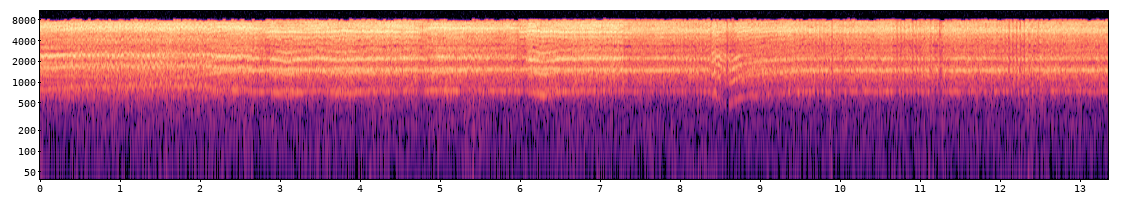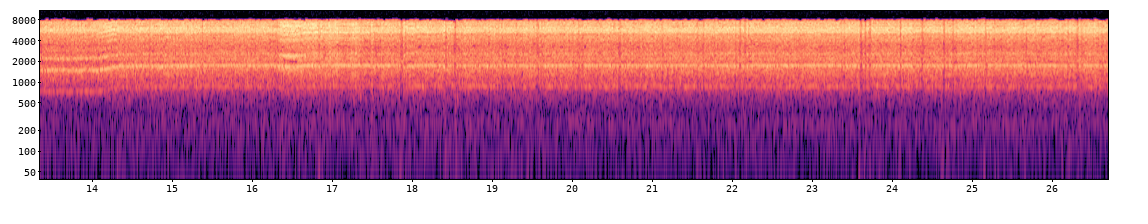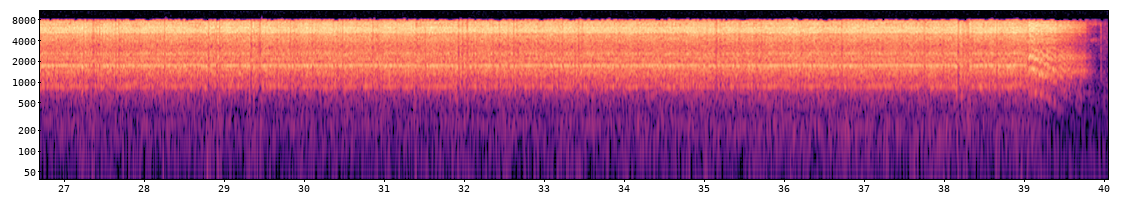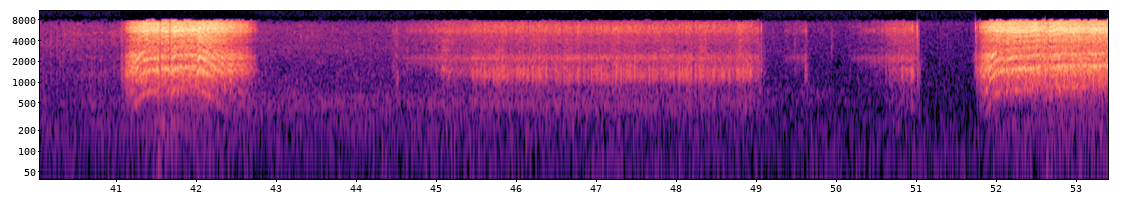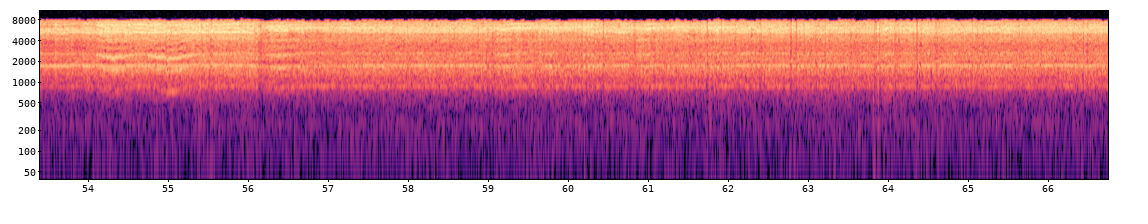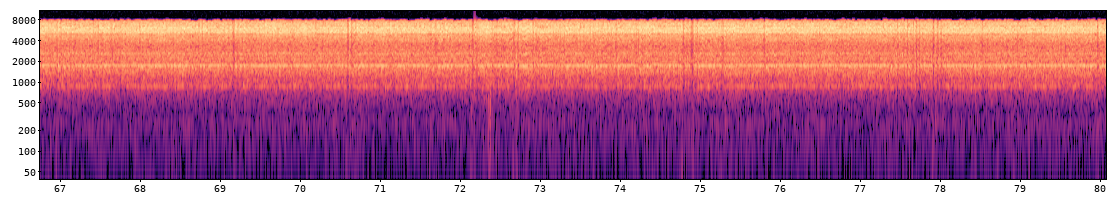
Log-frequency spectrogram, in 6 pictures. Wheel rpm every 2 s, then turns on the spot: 190, 200, 200, 200, 180, 200, 200, 220, 230, 230, 230, 230, 230, 230, 230, 230, 230, 230, 230, 160, 50, 40, 10, 20, 10, 10, 190, 220, 230, 230, 230, 230, 230, 230, 230, 230, 230, 230, 230, 230.
46-50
